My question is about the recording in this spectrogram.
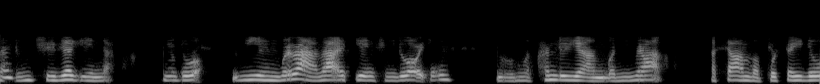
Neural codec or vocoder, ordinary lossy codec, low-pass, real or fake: codec, 16 kHz, 0.5 kbps, FreqCodec, larger model; none; 3.6 kHz; fake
